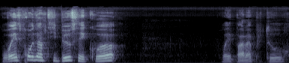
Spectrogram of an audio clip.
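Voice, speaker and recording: A man's voice: on the high side, very animated, fast talker, dark tone. Congested man vlogging with a cold. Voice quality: stuffy-nosed voice. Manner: rambling, repeats himself, frequent throat clearing. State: congested with a head cold, sore throat. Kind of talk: casual first-person vlog chat.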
